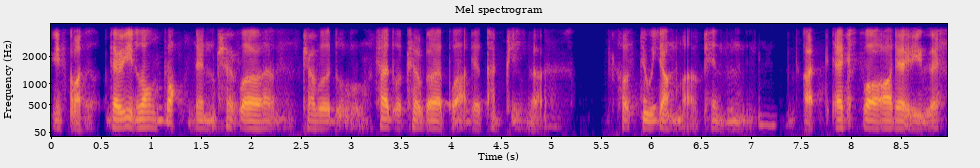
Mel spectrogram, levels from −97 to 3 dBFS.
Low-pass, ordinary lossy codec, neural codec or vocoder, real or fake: 3.6 kHz; none; codec, 16 kHz, 1 kbps, FreqCodec, larger model; fake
